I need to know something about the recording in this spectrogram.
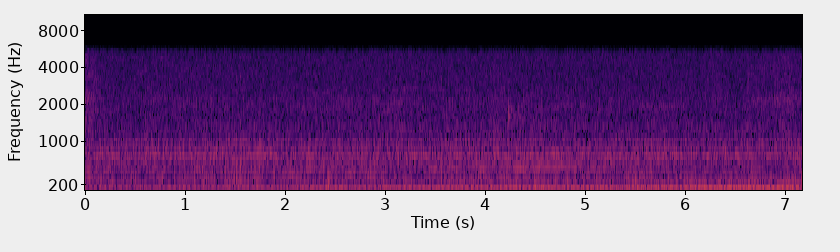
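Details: Smushy the kitten purring: a steady, low rumbling hum with a fine pulsing texture that continues unbroken for about seven seconds, with no other clear sounds.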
